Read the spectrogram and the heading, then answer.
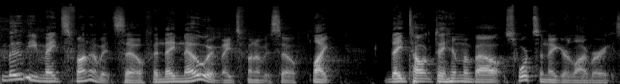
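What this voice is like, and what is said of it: Usual voice. Nothing is said of it.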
